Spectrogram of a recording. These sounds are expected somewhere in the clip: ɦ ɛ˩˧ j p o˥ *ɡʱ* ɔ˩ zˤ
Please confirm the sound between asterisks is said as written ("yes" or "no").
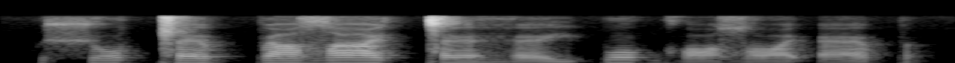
yes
